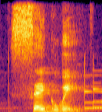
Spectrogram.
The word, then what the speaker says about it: segue: word word number 30 how do you pronounce this word seg seg segue repeat after me segue the conversation provided a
